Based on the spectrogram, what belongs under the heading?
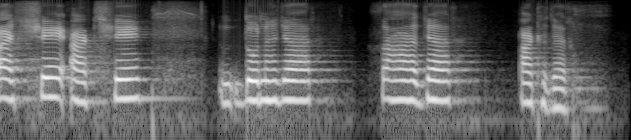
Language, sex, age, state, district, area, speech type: Marathi, female, 30-45, Maharashtra, Gondia, rural, spontaneous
